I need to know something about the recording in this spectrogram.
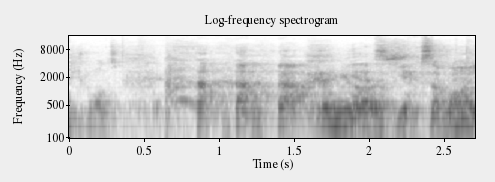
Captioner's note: laughs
